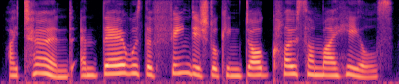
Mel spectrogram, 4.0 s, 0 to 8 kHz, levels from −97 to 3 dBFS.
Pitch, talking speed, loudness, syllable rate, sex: 225 Hz, 195 wpm, -18 LUFS, 4.8 syllables/s, female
